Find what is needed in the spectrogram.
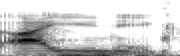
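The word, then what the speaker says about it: iUNIK: has quite a popular tea tree range is i unique so that's spelt i you nik they're doing a little bit of a funky thing with their letters there um but it is pronounced i unique i am told so tea tree serum and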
